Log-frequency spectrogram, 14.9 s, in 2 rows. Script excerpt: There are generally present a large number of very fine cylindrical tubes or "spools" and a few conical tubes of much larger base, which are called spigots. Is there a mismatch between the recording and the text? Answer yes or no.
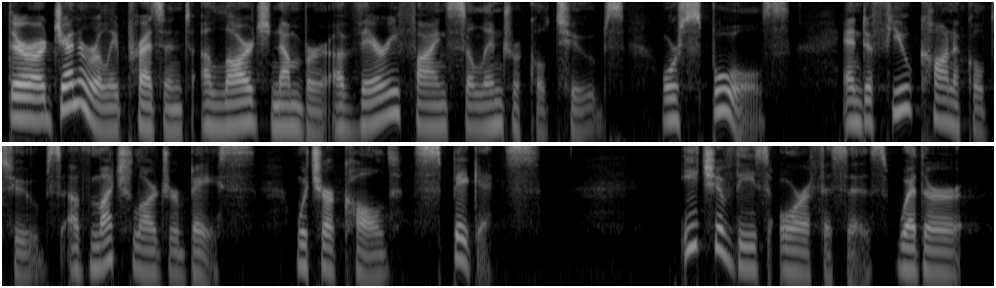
yes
